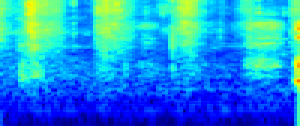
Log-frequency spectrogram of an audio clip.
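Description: Dry leaf mulch rustling and crackling in short bursts as a hand pushes the leaves away from the base of a tomato plant.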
